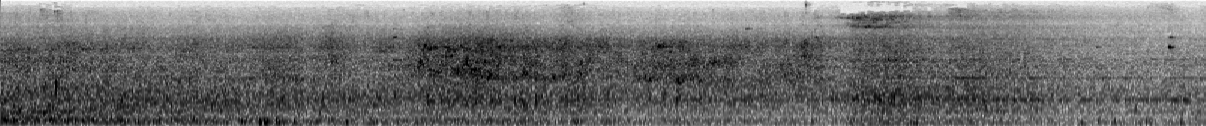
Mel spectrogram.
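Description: A diesel locomotive idles nearby with a steady low rumble.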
